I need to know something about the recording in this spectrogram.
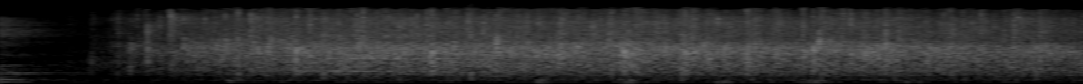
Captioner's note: audience applauding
